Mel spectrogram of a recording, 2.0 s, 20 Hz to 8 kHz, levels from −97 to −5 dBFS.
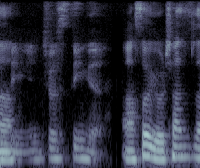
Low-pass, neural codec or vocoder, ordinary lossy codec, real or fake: none; none; none; real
